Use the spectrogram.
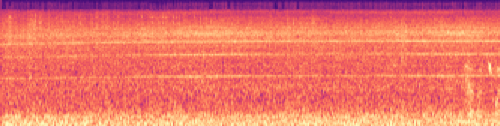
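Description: Broad roaring rush of an airliner decelerating on the runway after touchdown in Microsoft Flight Simulator, loud and continuous with a steady engine whine on top.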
